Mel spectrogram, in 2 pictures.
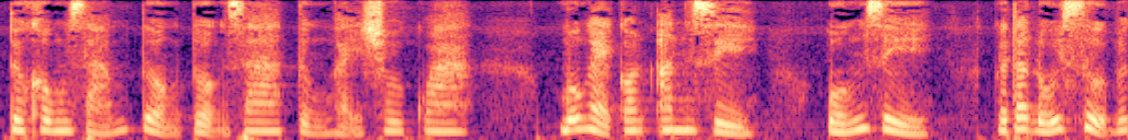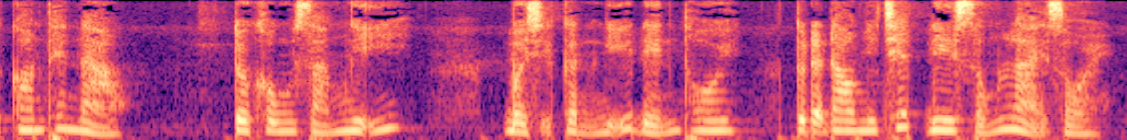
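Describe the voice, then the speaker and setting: A woman's voice: medium pitch, animated, fairly quick, mellow, slightly rough. A woman narrating a first-person audiobook in a grieving, emotional way.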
